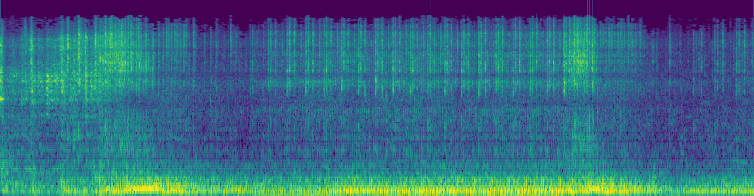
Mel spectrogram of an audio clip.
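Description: A car engine revs sharply and settles back.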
